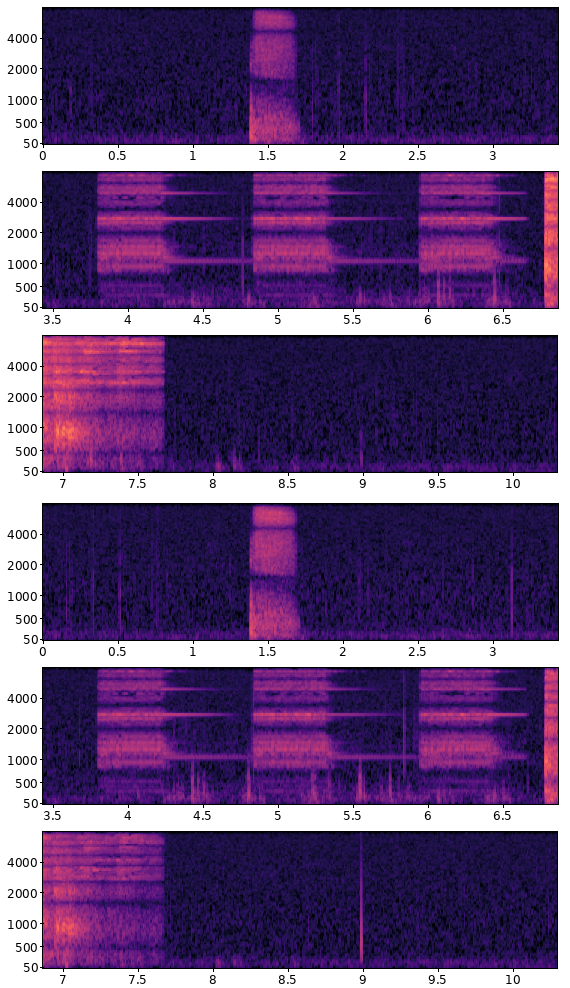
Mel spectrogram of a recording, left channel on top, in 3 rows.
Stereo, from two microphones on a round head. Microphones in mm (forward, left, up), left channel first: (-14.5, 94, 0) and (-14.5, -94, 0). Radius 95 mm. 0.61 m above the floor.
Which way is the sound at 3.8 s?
10° left (ahead or behind).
